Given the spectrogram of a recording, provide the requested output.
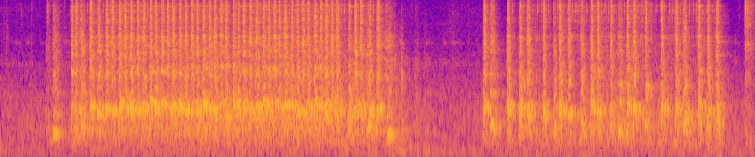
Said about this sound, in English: You crank the phone, you're going to hear a buzzer. That's the night alarm.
